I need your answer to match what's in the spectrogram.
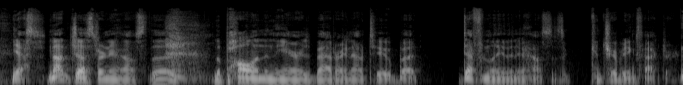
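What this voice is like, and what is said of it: Sniffly, congested voice. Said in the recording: “You have very bad allergies right now... You can probably hear it in my voice... you're kind of sniffly”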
